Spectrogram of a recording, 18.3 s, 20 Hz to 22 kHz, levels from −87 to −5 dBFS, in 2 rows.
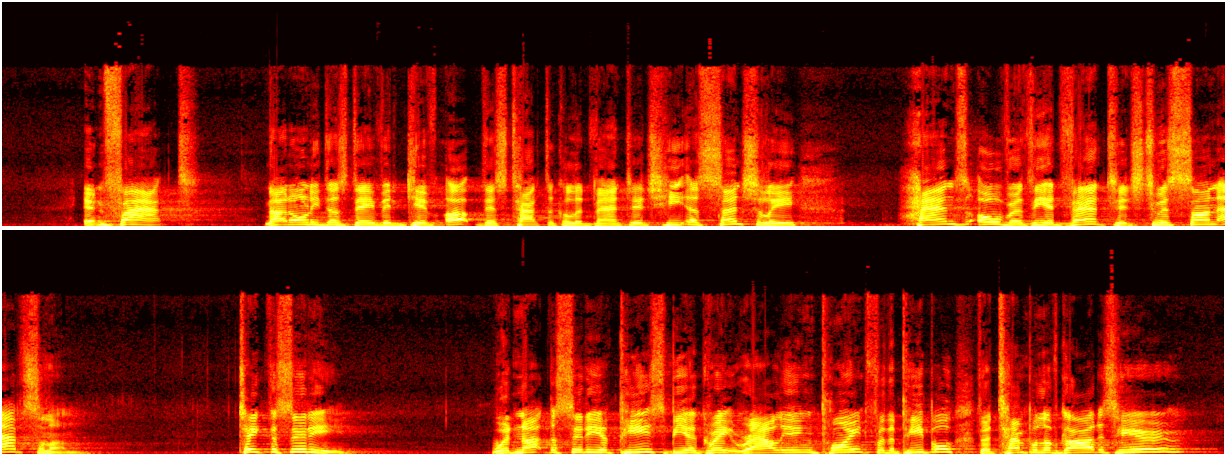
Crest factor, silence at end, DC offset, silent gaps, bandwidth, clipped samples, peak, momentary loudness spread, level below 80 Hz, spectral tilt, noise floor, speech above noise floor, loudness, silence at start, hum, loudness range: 18 dB; 0.3 s; under 0.1%; none; 16.5 kHz; under 0.1%; 0 dBFS; 7 LU; -64 dBFS; -3.5 dB/octave; -56 dBFS; 40 dB; -16 LUFS; 0.6 s; none; 3 LU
